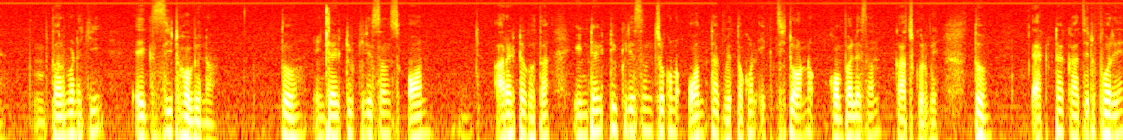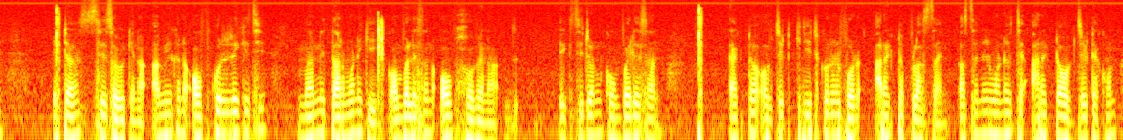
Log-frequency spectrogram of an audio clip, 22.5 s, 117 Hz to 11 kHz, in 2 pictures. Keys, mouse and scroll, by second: 11.3 alt+middle click, 11.7 alt+click, 12.2 alt+middle click, 14.5 alt+middle click, 15.0 alt+right click, 15.7 alt+middle click, 18.3 click, 19.0 alt+middle click.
